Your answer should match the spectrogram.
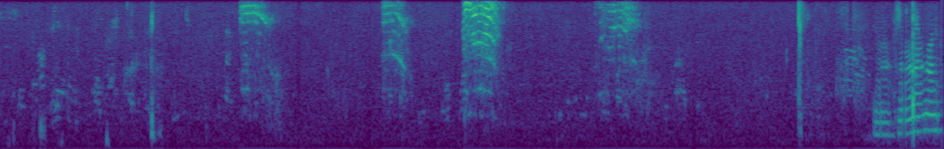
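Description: A cat meows repeatedly, several insistent calls spaced a second or two apart, clear, with faint background rustling and a louder, drawn-out meow at the end.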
